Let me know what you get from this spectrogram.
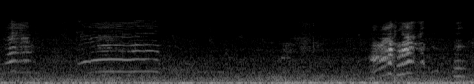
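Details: An angry white cat keeping everyone away gives a brief meow, then a long level drawn-out meow, and after a pause a harsh, strained cry, all over steady low-pitched background rumble.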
